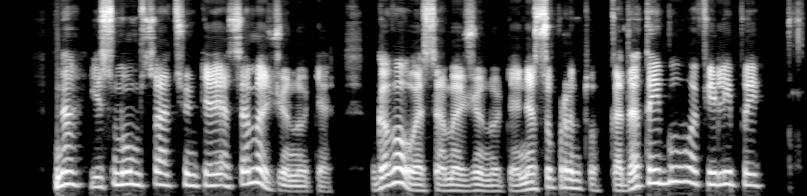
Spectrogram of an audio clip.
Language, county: Lithuanian, Vilnius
